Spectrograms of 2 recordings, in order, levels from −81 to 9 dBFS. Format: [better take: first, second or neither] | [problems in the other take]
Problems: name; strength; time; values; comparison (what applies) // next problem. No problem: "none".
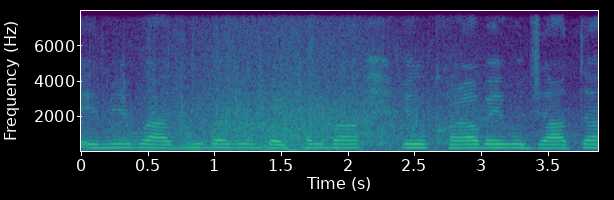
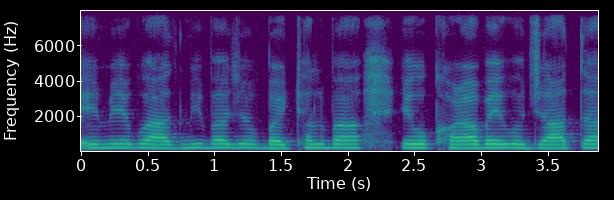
second | background sound (Waves, surf); 7 dB below the speech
